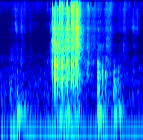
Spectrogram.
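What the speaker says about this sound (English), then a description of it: "I'm going to draw a card from the Wisdom of the Oracle." A deck of Wisdom of the Oracle cards is shuffled by hand before one is drawn, giving a soft papery riffle that swells into a louder burst midway and then settles into lighter shuffling.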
